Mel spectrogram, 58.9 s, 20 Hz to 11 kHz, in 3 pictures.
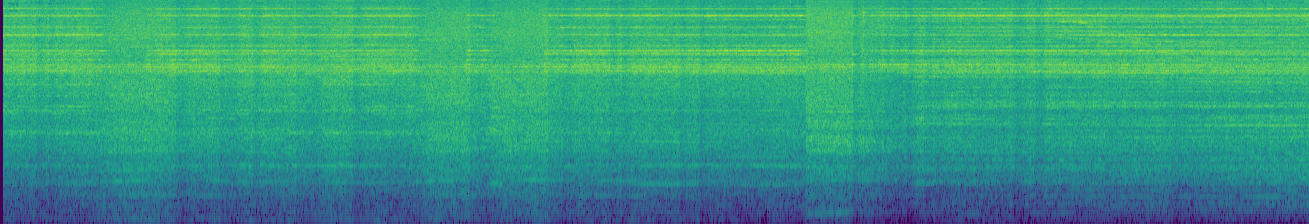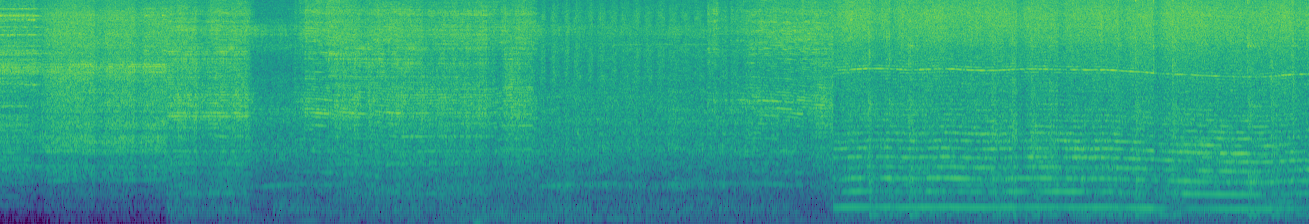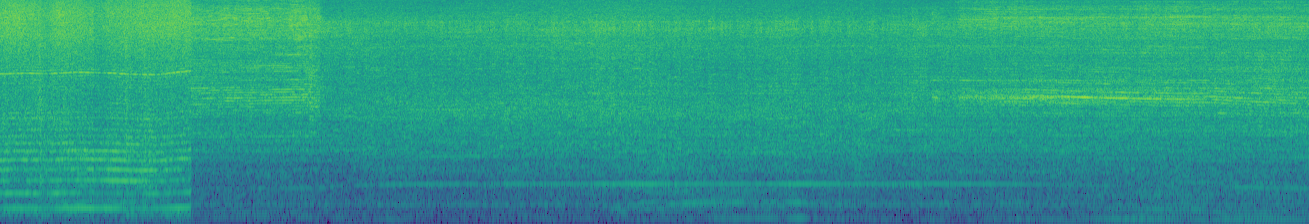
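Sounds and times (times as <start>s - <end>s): rasping cutting or sanding tool: 24.1s - 42.2s.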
